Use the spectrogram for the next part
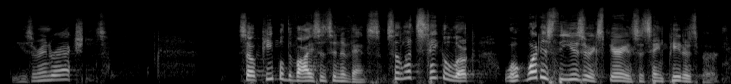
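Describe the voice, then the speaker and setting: A middle-aged American man from Texas, giving a joking, chatty conference talk on stage and speaking slowly for a foreign audience. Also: a little high. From Texas, United States. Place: conference hall.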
